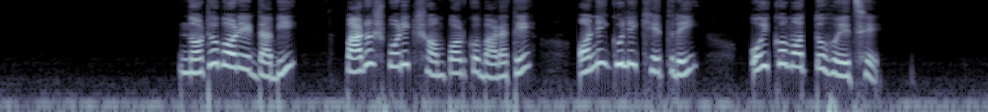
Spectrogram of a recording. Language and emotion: Bengali, neutral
